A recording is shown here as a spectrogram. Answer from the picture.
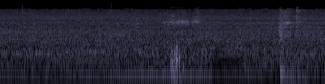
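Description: Steady low rumble of outdoor street noise, with two dull thumps, one about two seconds in and one near the end.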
